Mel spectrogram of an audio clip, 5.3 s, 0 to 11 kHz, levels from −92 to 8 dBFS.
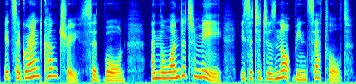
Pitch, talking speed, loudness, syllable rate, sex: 220 Hz, 200 wpm, -17 LUFS, 4.8 syllables/s, female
